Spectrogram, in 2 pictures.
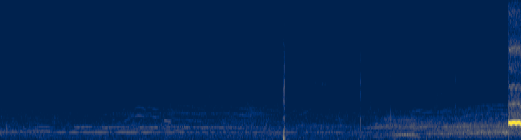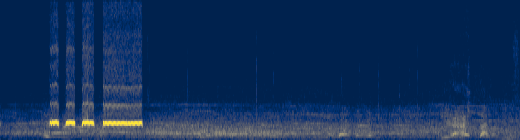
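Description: Referee's whistle blown at the end of a rugby match: one short blast, then a quick run of blasts ending in a longer one. The full-time whistle comes as the last conversion goes over, and crowd cheering swells around it.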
